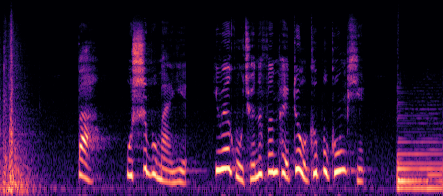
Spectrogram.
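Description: A young woman speaks in an upset, pleading voice.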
